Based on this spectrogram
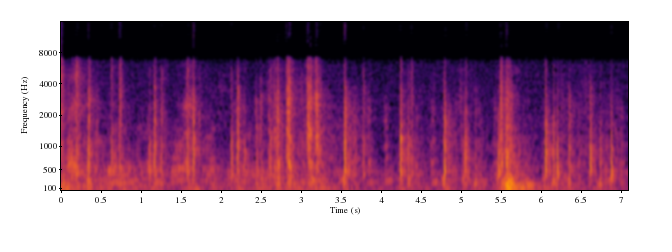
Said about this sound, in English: They beat down the doors.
